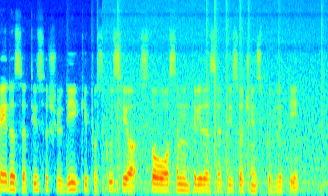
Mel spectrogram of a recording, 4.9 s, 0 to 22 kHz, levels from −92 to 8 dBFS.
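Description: The speech signal has no technical faults, and the room noise that rises by about 14 dB around a second and a half in is part of the recording itself, staying about 17 dB below the speech.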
